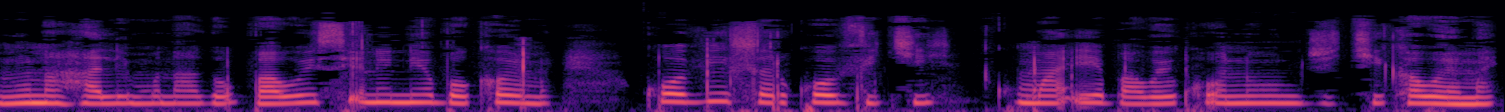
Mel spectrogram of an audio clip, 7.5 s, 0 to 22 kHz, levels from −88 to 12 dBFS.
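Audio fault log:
Throughout, WMA compression: the speech carries a plainly audible washy, ringing smear, with a hiss that rises and falls with the signal and spreads around each syllable by tens of milliseconds. This points to a long-block transform codec, likely WMA at a rate that fits roughly 48 kbps. Unlike a simple low-pass or band-limit, the top end still reaches about 20.1 kHz; the damage is smeared quantisation noise and thinned weak detail, not missing treble.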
